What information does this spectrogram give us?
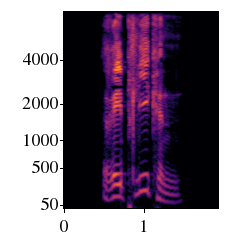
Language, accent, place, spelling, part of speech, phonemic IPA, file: German, Germany, Berlin, Repliken, noun, /ʁeˈpliːkn̩/, De-Repliken.ogg
- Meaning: plural of Replik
